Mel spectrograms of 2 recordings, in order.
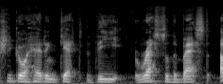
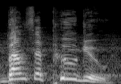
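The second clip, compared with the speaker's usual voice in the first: put-on voice; 8 semitones higher, 4 dB louder than usual. Reads achievement name in voice.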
